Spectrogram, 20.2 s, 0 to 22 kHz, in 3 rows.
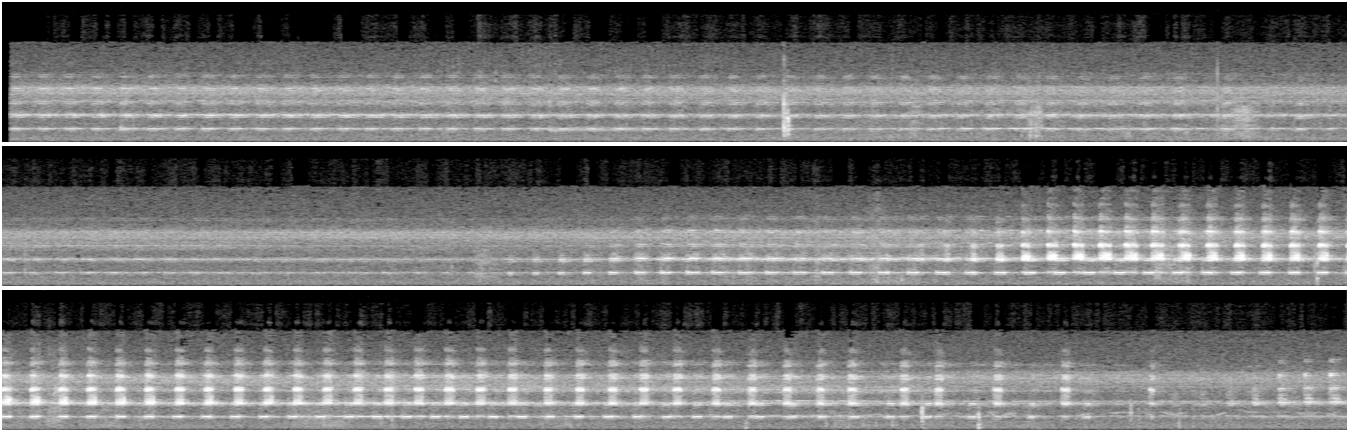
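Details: Evening cicada singing at Gakujin-no-Mori campground in Tokushima, Japan, August 2018; a high, bright ringing tone with rapid pulsing, swelling from steady trill into loud, fast repeated chirps midway, then fading, several insects overlapping.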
